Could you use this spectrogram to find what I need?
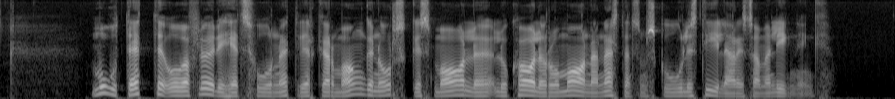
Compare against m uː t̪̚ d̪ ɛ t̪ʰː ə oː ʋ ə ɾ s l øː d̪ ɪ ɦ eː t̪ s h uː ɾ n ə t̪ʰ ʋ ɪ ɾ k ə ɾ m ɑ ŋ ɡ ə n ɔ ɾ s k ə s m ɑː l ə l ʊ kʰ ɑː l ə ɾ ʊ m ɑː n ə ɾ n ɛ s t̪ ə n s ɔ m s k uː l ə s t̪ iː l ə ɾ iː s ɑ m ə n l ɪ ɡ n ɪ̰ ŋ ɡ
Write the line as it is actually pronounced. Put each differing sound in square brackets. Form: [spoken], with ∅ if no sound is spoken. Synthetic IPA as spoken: m uː t̪̚ d̪ ɛ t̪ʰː ə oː ʋ ə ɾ [f] l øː d̪ ɪ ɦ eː t̪ s h uː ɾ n ə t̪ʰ ʋ ɪ ɾ k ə ɾ m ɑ ŋ ɡ ə n ɔ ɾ s k ə s m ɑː l ə l ʊ kʰ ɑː l ə ɾ ʊ m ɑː n ə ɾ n ɛ s t̪ ə n s ɔ m s k uː l ə s t̪ iː l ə ɾ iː s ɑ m ə n l ɪ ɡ n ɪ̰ ŋ ɡ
